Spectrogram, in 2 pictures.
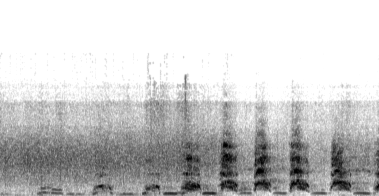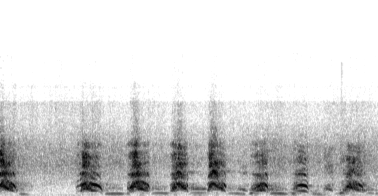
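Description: Chimpanzees living in a troop on an islet give pant-hoots before sunrise, greeting one another: a series of rhythmic, breathy hooting calls that build into loud, high-pitched shrieks, repeated in rapid pulses with a brief lull midway before another excited round.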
